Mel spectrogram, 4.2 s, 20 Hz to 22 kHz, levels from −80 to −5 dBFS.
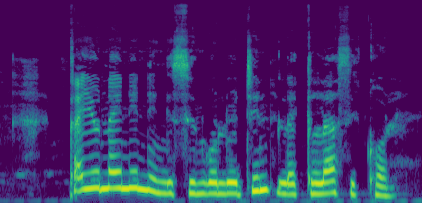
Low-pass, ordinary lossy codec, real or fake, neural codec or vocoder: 19.8 kHz; none; real; none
